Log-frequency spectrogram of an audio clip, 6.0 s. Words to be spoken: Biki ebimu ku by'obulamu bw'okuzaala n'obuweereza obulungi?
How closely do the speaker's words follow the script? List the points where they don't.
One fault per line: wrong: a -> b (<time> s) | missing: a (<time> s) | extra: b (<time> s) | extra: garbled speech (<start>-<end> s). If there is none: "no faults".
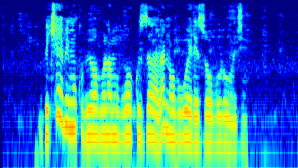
no faults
